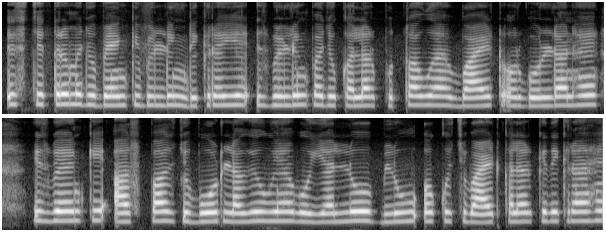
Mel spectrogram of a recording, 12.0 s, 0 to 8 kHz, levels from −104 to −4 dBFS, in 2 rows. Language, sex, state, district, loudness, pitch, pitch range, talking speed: Hindi, female, Rajasthan, Nagaur, -19 LUFS, 245 Hz, 235-250 Hz, 215 wpm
